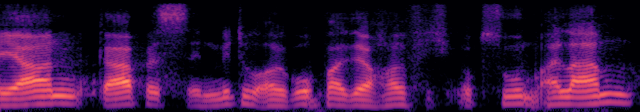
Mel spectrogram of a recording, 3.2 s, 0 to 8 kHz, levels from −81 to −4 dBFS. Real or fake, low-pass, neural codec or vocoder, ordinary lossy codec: fake; 7.2 kHz; codec, 16 kHz in and 24 kHz out, 0.9 kbps, LongCat-Audio-Codec, four codebook decoder; AAC, 48 kbps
